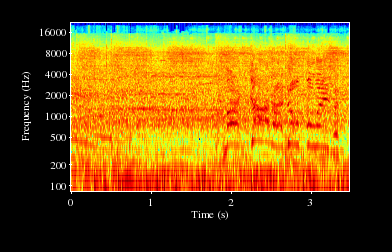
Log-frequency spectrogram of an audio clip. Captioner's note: audience cheering and clapping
